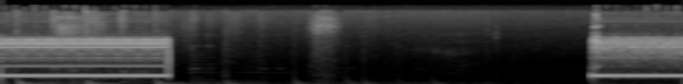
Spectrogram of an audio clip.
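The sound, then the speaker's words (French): A telephone call being placed to a random number in France: a steady electronic line tone sounds for about a second, cuts off into a quiet gap of nearly three seconds, then starts again. “Ok, alors bouge pas, petite femme. On appelle au hasard en France.”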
